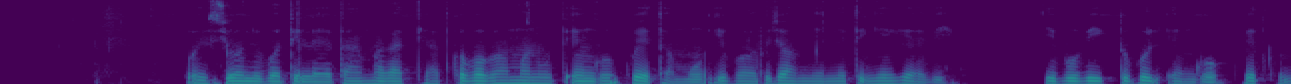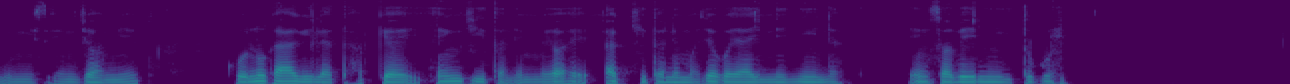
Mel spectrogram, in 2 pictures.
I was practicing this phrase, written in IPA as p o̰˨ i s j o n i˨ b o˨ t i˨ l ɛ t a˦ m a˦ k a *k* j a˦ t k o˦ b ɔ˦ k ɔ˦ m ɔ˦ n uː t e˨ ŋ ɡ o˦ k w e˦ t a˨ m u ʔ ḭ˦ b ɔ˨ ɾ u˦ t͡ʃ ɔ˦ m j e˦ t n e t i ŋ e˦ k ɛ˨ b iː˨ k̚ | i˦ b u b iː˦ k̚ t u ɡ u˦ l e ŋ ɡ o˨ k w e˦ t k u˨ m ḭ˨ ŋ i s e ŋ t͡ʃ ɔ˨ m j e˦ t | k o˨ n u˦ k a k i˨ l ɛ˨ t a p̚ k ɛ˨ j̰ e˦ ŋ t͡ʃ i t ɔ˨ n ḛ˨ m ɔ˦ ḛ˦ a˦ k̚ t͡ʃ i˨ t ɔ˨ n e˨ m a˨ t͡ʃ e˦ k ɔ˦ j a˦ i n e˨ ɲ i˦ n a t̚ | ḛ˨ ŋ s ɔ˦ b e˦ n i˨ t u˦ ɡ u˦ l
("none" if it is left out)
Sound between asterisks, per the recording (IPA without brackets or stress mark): t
